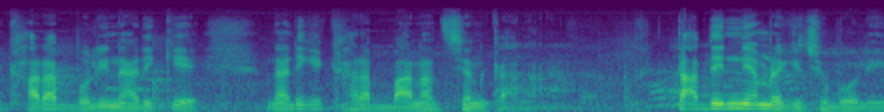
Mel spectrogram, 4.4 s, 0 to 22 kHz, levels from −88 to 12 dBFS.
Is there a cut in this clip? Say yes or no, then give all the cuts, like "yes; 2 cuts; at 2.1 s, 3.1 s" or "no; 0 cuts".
no; 0 cuts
